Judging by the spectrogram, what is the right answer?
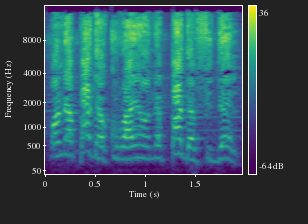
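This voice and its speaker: A man from Côte d'Ivoire with an Ivorian French accent, preaching a sermon in a sing-song cadence with sudden shouts. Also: extremely high pitch, a little fast, faint music behind. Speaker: apostle preacher.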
